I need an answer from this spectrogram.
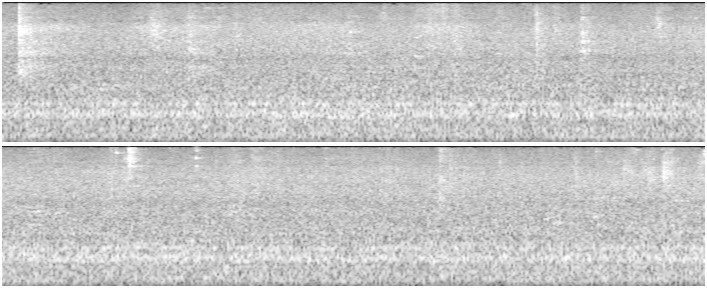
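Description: Steady hum and rumble of a stationary Tokyu Toyoko Line electric train, heard from inside the driver's cab.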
